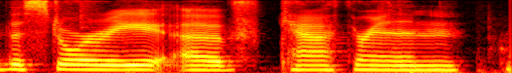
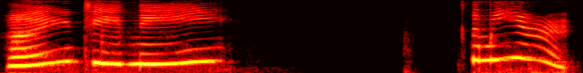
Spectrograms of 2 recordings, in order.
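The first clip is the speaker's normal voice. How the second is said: high, sweet voice for a pet; high cooing greeting; pet talk; 7 dB quieter than usual. Real, not acted. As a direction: coo at the dog coming over.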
